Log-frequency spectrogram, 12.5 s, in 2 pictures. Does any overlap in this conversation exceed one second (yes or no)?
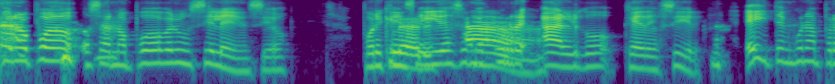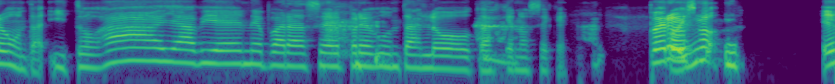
yes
